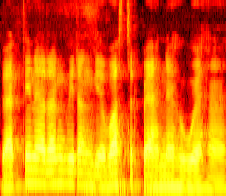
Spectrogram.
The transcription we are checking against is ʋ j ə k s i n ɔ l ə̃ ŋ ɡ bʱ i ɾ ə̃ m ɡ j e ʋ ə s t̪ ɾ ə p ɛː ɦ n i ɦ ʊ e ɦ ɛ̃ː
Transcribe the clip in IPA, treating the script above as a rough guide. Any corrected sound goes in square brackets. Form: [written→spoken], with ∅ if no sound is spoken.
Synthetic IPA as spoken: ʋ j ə k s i n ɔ [l→ɾ] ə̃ ŋ ɡ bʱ i ɾ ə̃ [m→ŋ] ɡ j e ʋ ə s t̪ ɾ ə p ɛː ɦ n [i→e] ɦ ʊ e ɦ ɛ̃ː

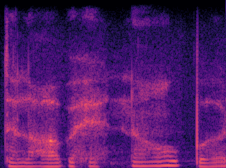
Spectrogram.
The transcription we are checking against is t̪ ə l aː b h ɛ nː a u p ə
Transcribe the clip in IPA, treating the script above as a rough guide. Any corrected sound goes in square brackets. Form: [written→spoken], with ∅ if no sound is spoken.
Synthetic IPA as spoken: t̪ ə l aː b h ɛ [nː→n] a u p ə

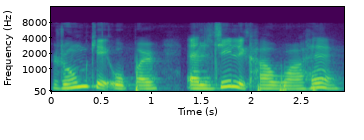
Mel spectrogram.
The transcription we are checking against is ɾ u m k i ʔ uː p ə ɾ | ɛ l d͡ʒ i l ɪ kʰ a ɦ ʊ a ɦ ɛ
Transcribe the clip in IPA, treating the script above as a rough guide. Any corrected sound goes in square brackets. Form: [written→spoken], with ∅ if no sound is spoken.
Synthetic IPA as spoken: ɾ [u→uː] m k [i→e] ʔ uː p ə ɾ | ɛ l d͡ʒ i l ɪ kʰ a ɦ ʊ a ɦ [ɛ→ɛː]

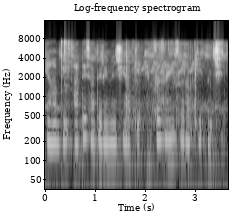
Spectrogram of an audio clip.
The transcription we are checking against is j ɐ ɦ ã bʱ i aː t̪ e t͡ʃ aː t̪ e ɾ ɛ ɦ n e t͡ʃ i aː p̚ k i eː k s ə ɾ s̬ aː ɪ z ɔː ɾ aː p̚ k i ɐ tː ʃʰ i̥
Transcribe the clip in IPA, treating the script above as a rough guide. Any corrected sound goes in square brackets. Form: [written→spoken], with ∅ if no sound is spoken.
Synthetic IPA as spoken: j ɐ ɦ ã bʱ i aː t̪ e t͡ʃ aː t̪ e ɾ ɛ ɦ n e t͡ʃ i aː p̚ k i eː k s ə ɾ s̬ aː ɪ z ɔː ɾ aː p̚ k i ɐ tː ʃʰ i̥

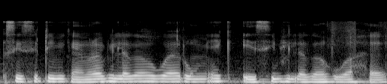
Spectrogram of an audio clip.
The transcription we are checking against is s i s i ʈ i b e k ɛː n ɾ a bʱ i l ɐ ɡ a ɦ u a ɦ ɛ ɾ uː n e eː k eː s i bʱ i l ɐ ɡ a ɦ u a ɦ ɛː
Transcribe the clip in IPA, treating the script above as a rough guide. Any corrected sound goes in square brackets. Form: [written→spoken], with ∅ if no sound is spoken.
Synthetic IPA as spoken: s i s i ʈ i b [e→i] k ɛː [n→m] ɾ a bʱ i l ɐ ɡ a ɦ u a ɦ ɛ ɾ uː [n→m] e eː k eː s i bʱ i l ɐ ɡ a ɦ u a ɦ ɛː

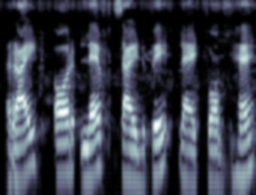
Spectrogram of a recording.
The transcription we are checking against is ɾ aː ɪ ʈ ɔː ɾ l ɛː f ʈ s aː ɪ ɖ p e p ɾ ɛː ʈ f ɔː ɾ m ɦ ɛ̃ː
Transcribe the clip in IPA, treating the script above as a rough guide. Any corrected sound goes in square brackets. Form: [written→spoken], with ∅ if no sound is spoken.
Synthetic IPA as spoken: ɾ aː ɪ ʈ ɔː ɾ l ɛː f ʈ s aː ɪ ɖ p e p [ɾ→l] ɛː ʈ f ɔː ɾ m ɦ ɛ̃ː

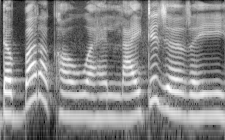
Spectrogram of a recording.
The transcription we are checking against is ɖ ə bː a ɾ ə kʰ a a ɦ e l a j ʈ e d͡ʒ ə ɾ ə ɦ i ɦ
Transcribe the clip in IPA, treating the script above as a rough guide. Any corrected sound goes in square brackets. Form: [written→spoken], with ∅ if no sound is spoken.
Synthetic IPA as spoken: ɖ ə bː a ɾ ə kʰ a a ɦ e l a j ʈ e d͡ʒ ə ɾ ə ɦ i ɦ

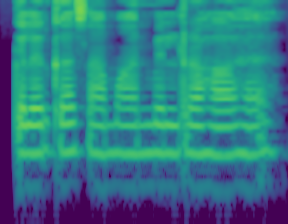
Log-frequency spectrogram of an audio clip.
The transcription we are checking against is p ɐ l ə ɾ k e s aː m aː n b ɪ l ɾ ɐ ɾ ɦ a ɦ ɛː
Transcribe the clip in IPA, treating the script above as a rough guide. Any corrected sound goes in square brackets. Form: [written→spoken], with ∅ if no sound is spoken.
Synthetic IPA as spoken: [p→k] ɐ l ə ɾ k [e→a] s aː m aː n [b→m] ɪ l ɾ ɐ [ɾ→∅] ɦ a ɦ ɛː

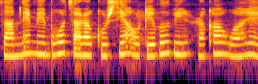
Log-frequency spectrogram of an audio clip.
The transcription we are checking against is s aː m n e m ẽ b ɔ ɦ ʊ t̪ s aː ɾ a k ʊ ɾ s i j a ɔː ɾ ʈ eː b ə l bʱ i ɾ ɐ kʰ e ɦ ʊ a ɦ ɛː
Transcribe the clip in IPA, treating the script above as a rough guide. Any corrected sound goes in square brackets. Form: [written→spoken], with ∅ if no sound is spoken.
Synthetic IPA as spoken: s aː m n e m ẽ b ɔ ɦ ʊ t̪ s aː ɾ a k ʊ ɾ s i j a ɔː ɾ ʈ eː b ə l bʱ i ɾ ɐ kʰ [e→a] ɦ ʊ a ɦ ɛː

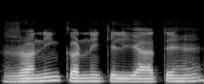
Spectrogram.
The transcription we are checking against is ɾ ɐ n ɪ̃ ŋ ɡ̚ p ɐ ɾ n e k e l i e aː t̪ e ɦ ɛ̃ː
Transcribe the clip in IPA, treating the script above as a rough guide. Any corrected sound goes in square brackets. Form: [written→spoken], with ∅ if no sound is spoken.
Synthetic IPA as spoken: ɾ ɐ n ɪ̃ ŋ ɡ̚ [p→k] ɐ ɾ n e k e l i e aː t̪ e ɦ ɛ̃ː

